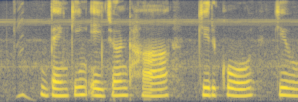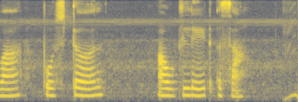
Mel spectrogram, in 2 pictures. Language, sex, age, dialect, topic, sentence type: Marathi, female, 18-24, Southern Konkan, banking, statement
